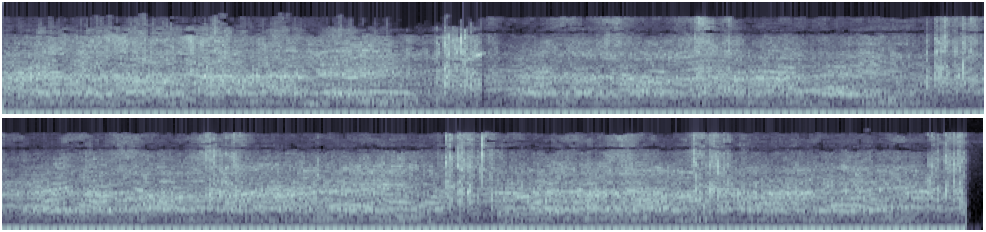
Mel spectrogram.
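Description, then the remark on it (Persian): A large crowd of protesters in Izeh, eastern Khuzestan, Iran, chants slogans including "Death to Khamenei" in unison, loud and continuous, with rhythmic surges of shouted syllables repeating every second or two over a dense roar of many voices. “بر اساس ویدیوهای انتشار یافته در شبکه‌های اجتماعی، معترضان در شهرستان ایذه در شرق خوزستان شعار مرگ بر خامنه‌ای سر دادند.”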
